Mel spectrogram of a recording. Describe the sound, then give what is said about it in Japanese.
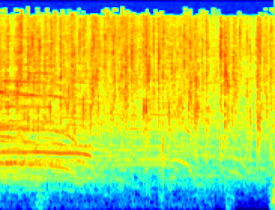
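A steady burst of applause from a crowd, dense crackling claps filling the whole two seconds at an even, fairly loud level, with no one speaking over it. “パチパチパチパチ。”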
